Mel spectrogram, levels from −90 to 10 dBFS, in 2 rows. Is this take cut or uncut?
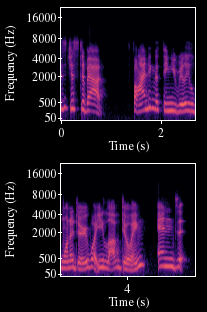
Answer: uncut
